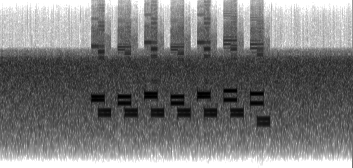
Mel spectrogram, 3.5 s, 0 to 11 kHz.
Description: Multi-frequency trunk signalling (R2, with the far end's replies), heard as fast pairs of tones, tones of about 130 ms, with phone line noise. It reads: 3262684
